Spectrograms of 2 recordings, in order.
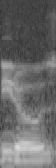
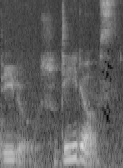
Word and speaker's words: Dedoes: So Jake Dito's, who's another friend of ours. – How do you spell that last name? – D-E-D-O-E-S. – Thank you. – Dito's.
